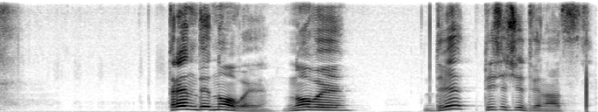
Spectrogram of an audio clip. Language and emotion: Russian, positive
